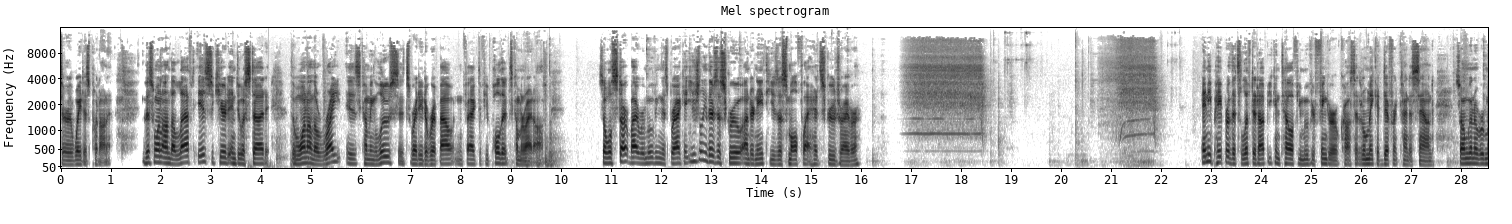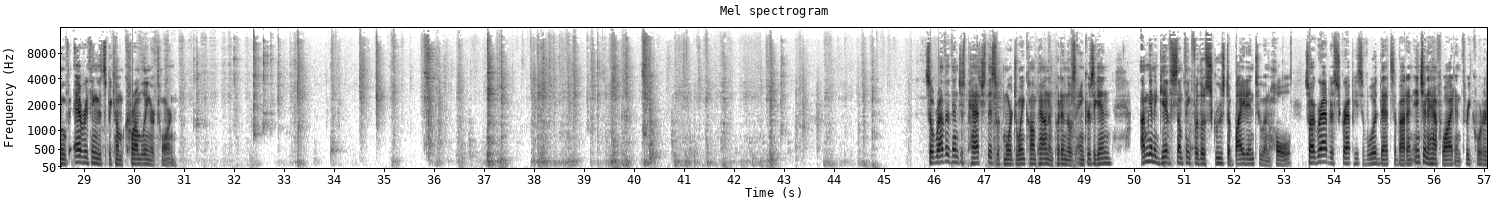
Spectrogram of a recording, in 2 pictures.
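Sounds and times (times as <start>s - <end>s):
cordless drill whirring: 16.8s - 18.6s, 20.7s - 22.1s
knife scraping drywall: 30.3s - 33.5s.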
